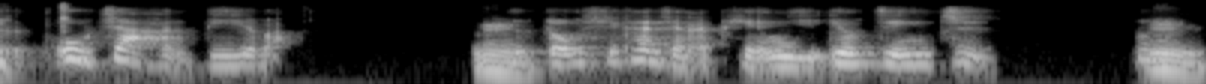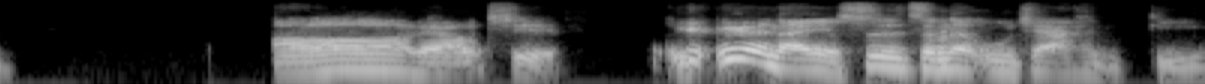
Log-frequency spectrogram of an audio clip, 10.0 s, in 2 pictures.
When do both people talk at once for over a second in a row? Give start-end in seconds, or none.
none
